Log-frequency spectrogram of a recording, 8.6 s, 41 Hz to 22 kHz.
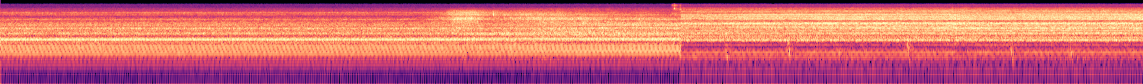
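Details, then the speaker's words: PS5 Slim console with a loud steady high buzzing hum, a sharp change partway and faint ticks, from either the detachable disc drive or the cooling fan, not confirmed; loud buzzing. "so as you can probably hear in all these videos there's a really loud buzzing sound that's coming from either the disc drive or the PS5 Slims cooling van"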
